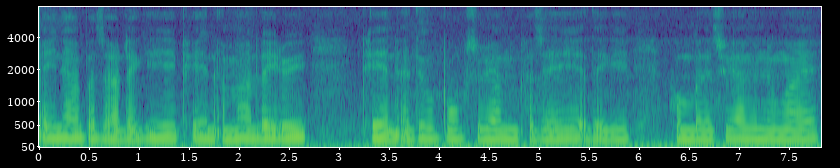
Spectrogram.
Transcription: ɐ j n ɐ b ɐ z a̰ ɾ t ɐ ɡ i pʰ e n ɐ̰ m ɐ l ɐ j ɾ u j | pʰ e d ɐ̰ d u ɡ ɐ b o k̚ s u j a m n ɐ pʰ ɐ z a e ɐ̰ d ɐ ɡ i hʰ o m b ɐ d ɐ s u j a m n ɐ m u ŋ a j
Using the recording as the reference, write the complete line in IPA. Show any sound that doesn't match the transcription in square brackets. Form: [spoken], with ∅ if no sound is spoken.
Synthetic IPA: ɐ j n ɐ b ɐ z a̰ ɾ [d] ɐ ɡ i pʰ e n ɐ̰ m ɐ l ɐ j ɾ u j | pʰ e [n] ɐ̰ d u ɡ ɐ b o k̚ s u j a m n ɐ pʰ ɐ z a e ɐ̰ d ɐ ɡ i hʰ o m b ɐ d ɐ s u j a m n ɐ [n] u ŋ a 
